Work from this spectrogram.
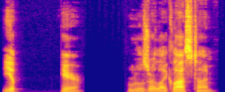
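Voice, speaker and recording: A man's voice: fairly low pitch, flat delivery, slow pace, fairly bright tone, no echo. A man playing a sly, laid-back skeleton hustler with a casual, unbothered way of talking in a fan audio drama. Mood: casual hustling.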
